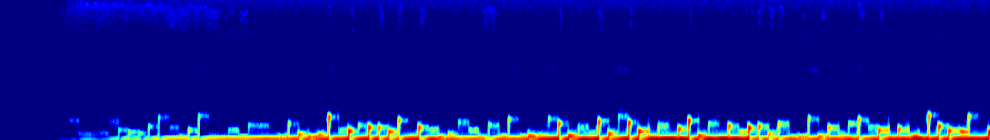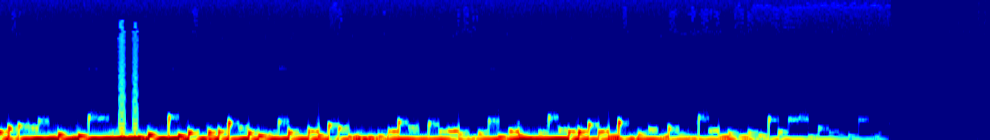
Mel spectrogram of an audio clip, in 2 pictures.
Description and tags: Heavily processed VST synth sounds using various filters, delays, flangers and reverb.
Blips, Sub, Trippy, VST, VSTi, Water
